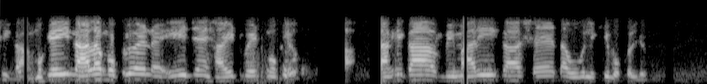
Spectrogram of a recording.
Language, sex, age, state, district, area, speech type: Sindhi, male, 30-45, Delhi, South Delhi, urban, conversation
